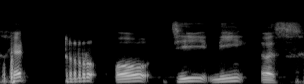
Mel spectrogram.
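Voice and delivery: drawn out syllable by syllable, very slowly; teacher spelling out Heterogeneous slowly for the class; slow syllabified. Shown as a demonstration. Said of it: "we are going to syllabify the following words".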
